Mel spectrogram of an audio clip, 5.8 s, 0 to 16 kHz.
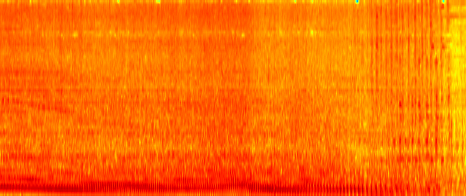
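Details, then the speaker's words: Honda Vario 125 scooter, cold engine: holds a low steady note, then stumbles into uneven choppy pulses and sags under throttle instead of picking up; stalls and won't climb hills when cold, normal when hot; fuel pressure good. "Ini katanya khusus dingin aja seperti ini. Kalau dingin dia mati-matian, hidupnya mati-matian, terus mau nanjak ke atas tanjakan itu mendorong. Tapi kalau sudah panas katanya normal."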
